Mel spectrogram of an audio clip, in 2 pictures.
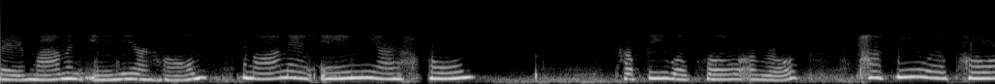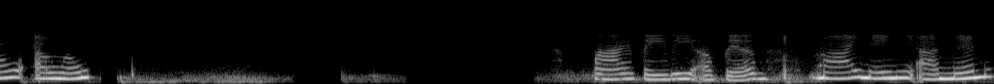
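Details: Female patient with cleft lip and palate showing severe, structural velopharyngeal dysfunction (cleft palate speech) while repeating test sentences; the clinician judges surgical or prosthetic treatment necessary.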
